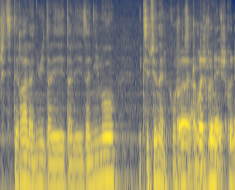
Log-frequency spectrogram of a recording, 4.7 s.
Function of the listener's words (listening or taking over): taking over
